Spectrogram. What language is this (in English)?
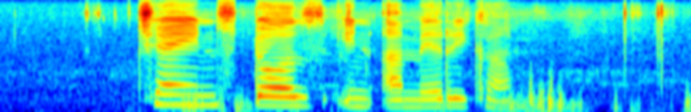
Swati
